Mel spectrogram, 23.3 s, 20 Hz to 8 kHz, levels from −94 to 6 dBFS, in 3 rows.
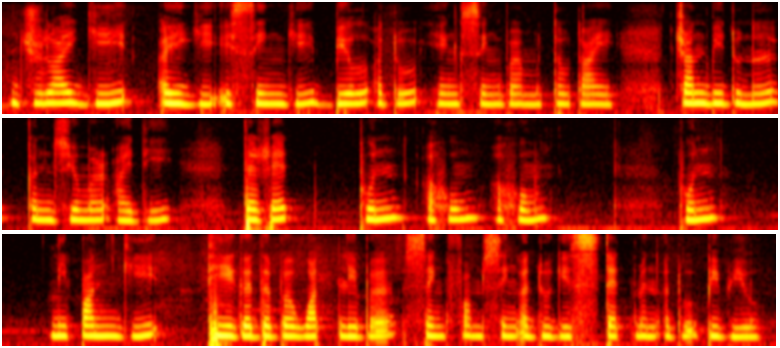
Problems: none marked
